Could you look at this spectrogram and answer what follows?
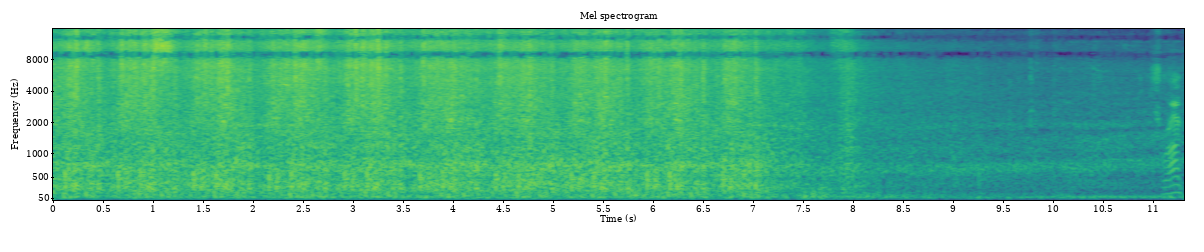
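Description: A Long Island Rail Road train from Ronkonkoma rushes past Nassau Tower in Mineola during the morning rush, a loud steady rumble and roar that fades away after several seconds.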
